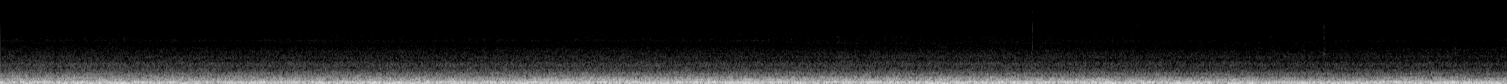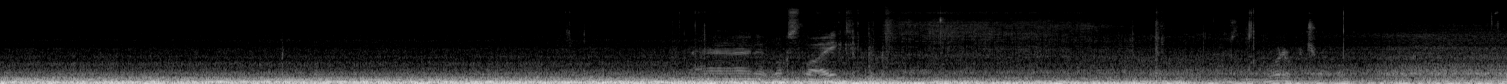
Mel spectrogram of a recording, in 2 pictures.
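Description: Steady low rumble of a car's tyres and engine heard from inside the cabin while driving at highway speed. It eases off over the last few seconds as the car slows, with a few short clicks and brief higher sounds a little before that.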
